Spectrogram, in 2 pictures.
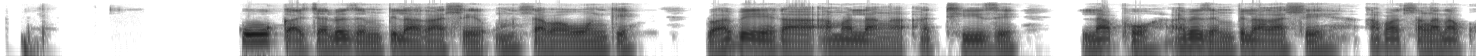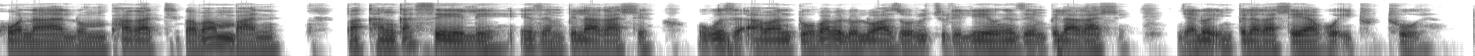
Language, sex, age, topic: North Ndebele, male, 36-49, health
